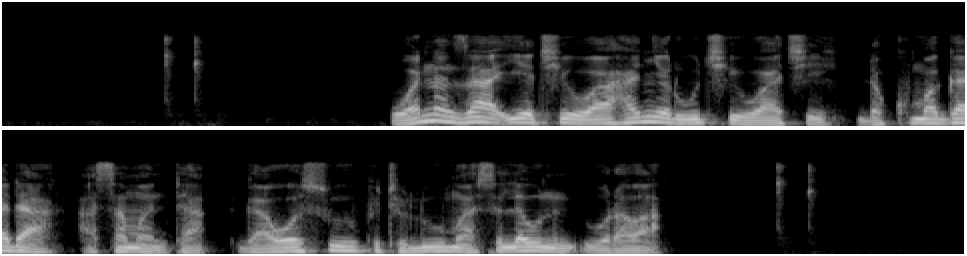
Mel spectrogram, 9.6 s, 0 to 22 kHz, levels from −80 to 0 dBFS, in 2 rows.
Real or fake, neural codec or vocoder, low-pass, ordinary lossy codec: real; none; 7.2 kHz; none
